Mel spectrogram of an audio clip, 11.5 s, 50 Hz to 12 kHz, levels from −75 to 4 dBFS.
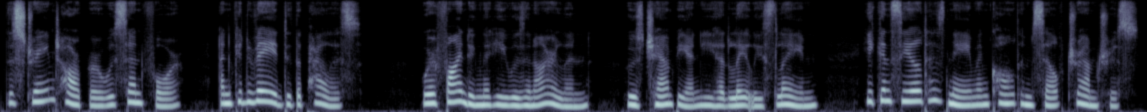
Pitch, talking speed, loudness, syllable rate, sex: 220 Hz, 165 wpm, -21 LUFS, 5.1 syllables/s, female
